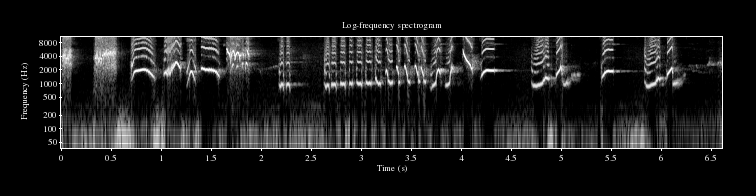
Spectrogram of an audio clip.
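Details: Vigorous song from a fighting-type white-rumped shama singing with open beak, mixing loud arched whistles, a fast run of short stuttering notes and downslurred chirps in varied phrases.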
